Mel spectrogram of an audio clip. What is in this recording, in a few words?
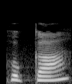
"huka", Punjabi; ਹੁੱਕਾ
